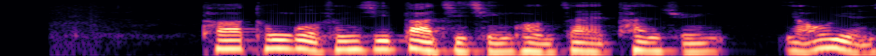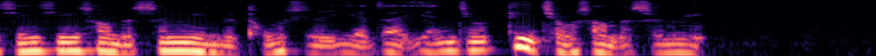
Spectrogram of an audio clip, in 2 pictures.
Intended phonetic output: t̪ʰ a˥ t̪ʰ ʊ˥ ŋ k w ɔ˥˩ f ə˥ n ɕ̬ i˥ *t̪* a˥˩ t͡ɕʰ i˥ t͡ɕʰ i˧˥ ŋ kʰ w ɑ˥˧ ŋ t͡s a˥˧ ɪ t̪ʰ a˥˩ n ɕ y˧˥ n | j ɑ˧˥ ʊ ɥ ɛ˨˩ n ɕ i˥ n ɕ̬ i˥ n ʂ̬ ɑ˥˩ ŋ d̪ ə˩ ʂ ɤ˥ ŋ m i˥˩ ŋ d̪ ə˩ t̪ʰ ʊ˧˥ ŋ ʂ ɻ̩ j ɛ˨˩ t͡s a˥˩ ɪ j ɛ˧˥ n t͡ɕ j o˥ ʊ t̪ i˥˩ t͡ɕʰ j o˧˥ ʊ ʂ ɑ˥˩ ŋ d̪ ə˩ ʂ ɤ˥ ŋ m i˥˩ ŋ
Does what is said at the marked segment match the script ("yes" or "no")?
yes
